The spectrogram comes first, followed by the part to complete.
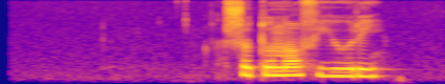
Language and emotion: Russian, neutral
